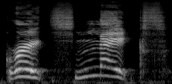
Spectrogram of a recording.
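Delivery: an ancient man croaking in alarm; old man croaking in shock. Acted. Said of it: "croaked the old man".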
